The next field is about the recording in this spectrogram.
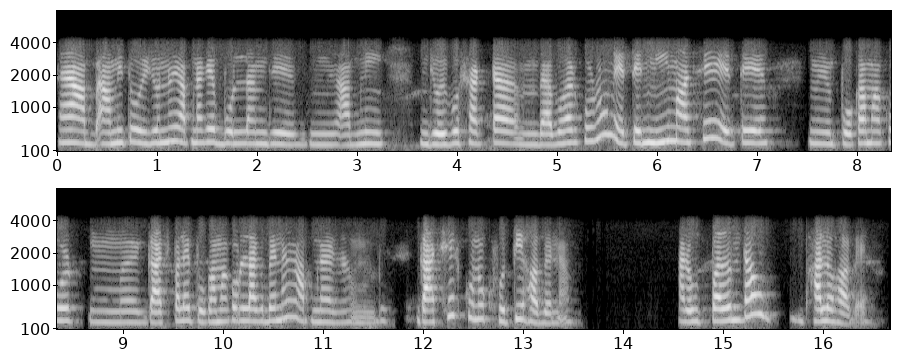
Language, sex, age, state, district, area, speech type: Bengali, female, 30-45, West Bengal, Paschim Bardhaman, urban, conversation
